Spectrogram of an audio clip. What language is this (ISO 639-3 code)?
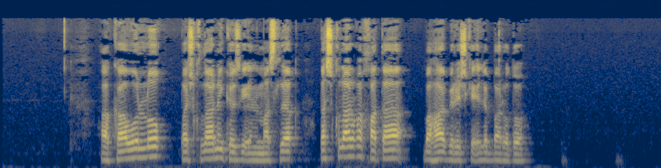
uig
